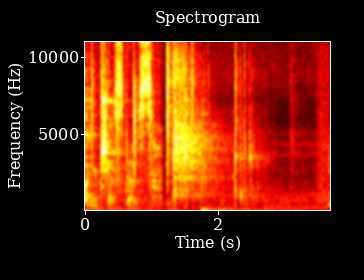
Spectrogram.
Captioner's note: gun clicks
